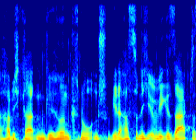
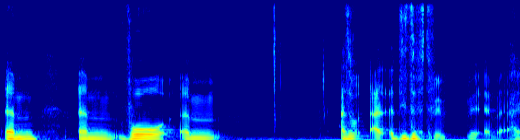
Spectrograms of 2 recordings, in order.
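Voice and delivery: fading into silence; trailing off; 7 dB quieter, slower than usual. Real, not acted. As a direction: voice dropping away mid-thought. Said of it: "ich kann den Satz nicht zu Ende bringen".

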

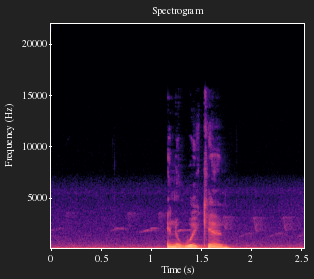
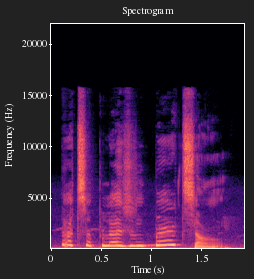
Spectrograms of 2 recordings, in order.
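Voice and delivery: high sing-song; slower than usual. Real, not acted. Sudden relief, high voice.

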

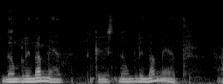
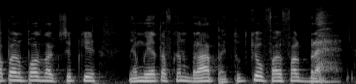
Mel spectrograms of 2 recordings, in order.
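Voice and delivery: fast, run-together quote; rushed retelling; faster than usual. Retold or imitated. Retelling a friend's complaint, fast and run-together. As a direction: rattle it off. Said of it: "Que ele falou".

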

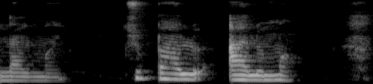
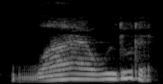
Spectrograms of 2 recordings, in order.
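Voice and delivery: quieter, falling question on "Why we do that"; 5 dB quieter than usual. Shown as a demonstration. Speaker recalling a sudden realisation, quiet falling "Why we do that". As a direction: ask "Why we do that" softly, dropping at the end.

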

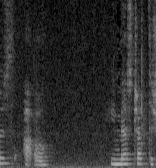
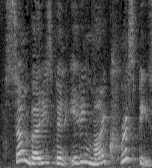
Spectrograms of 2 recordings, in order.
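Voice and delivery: lightly voiced storybook mother, higher and louder; a higher, mildly indignant mama's complaint; Missus Blair; 5 semitones higher, 5 dB louder than usual. A narrator's reading. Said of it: "said Missus Blair".

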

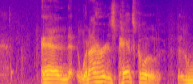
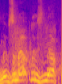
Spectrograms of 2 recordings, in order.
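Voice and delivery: mild pleading; 8 semitones higher than usual. Retold or imitated. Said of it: "Coco was saying".

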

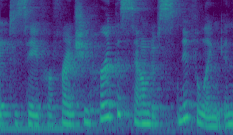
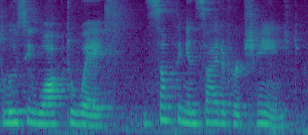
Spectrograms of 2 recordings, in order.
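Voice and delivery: usual speaking voice

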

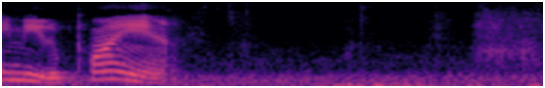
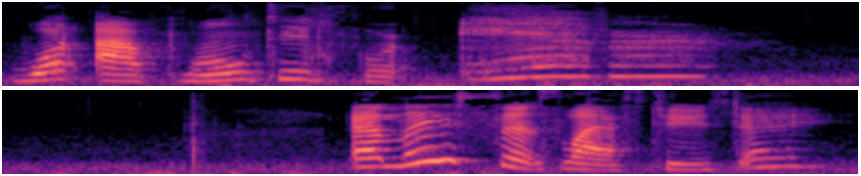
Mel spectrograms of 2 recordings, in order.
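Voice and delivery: pigeon building up; 4 semitones higher, 4 dB louder, slower than usual. Acted.

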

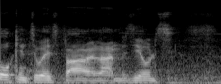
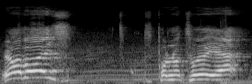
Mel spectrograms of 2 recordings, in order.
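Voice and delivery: higher, breezy matey greeting; chummy lad voice; 8 semitones higher than usual. Acted. Greeting the dock workers as a friendly fake employee. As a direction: play the cheery bloke who belongs here.

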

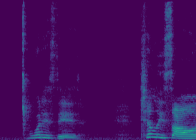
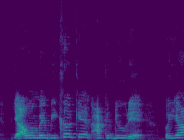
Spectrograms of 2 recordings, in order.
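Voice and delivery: ordinary delivery

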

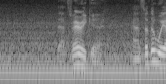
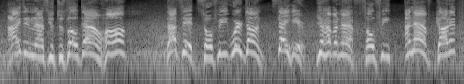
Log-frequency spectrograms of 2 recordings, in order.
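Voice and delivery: angry shouting; 5 semitones higher than usual. Acted. Instructor failing student after she braked: angry shouting. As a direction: chew her out and fail her.

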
